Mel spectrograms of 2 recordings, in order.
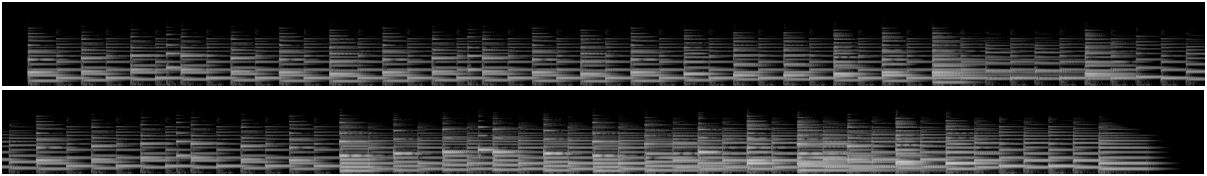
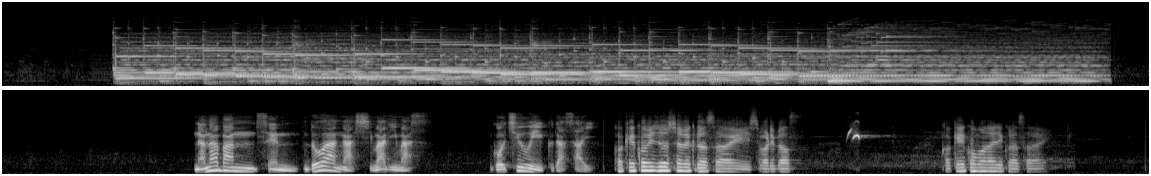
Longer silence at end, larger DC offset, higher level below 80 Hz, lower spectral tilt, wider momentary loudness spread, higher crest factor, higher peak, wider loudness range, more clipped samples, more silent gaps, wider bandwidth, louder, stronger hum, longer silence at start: second, 0.4 s vs 1.05 s; neither; first, -60 dBFS vs -70 dBFS; about the same, -6 dB/octave vs -6.5 dB/octave; about the same, 10 LU vs 9 LU; about the same, 20 dB vs 18 dB; second, -6 dBFS vs 0 dBFS; about the same, 8 LU vs 6 LU; neither; neither; about the same, 8.8 kHz vs 8.8 kHz; second, -26 LUFS vs -18 LUFS; neither; second, 0.25 s vs 1.1 s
